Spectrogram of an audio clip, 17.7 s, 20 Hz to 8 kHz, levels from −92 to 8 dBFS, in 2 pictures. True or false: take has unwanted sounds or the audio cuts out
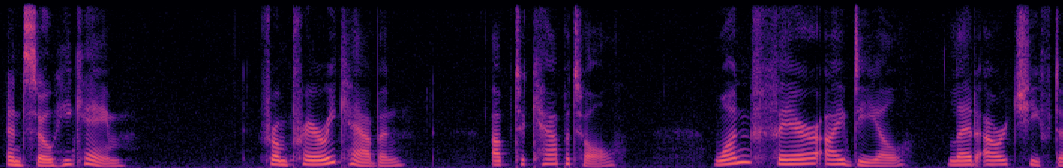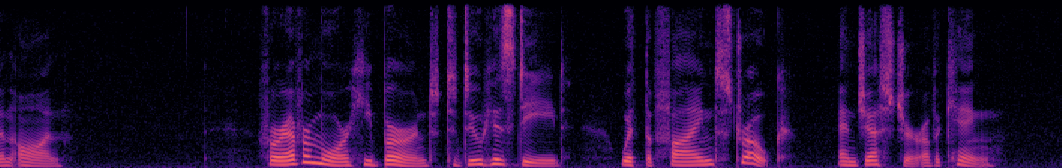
false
